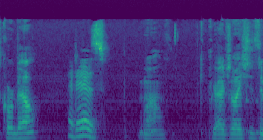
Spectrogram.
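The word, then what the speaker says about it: Korbel: the Joseph Corbell, is that the way you pronounce Corbell?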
